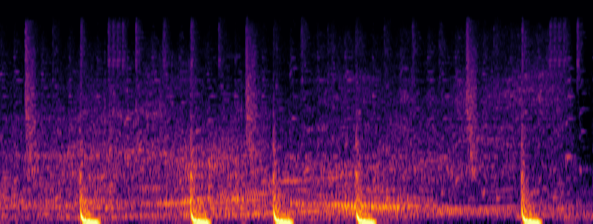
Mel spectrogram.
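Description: Trailer music with five deep bass hits that drop sharply in pitch, mixed with a car's engine revving and its tyres squealing in a burnout.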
